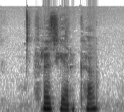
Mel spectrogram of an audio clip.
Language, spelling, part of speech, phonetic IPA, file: Polish, fryzjerka, noun, [frɨˈzʲjɛrka], LL-Q809 (pol)-fryzjerka.wav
